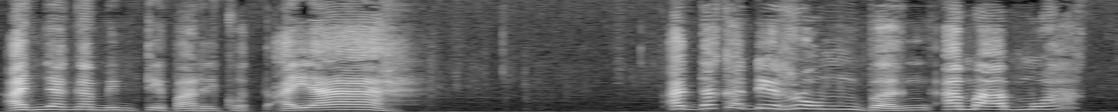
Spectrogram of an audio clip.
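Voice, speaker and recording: A woman's voice: high-pitched, lively intonation, unhurried, a bit bright, dry recording. A woman playing a concerned, talkative middle-aged Filipino mother who chides and counsels in a family drama. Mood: concerned, counselling. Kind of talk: naturalistic drama dialogue.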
